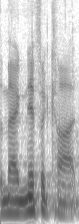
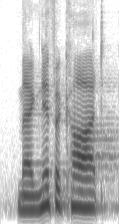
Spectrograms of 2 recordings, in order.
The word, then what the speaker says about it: Magnificat: I think that's how you pronounce it, the Magnificat.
